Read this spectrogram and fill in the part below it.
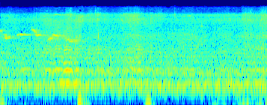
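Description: A steady swarm of bees buzzes close around a beehive holding too much honey, a continuous insect drone with a few soft thumps and no voices.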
